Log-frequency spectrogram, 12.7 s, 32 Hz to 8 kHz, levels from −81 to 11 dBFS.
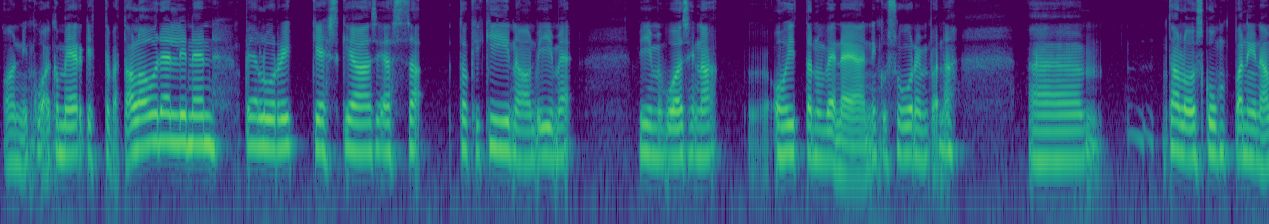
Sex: female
